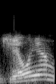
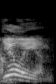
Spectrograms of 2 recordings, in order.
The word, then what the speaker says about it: Gilliam: just went like that is it Jillian we're going Gilliam Gilliam can we continue please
